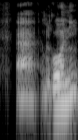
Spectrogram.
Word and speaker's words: Ngoni: When you pronounce Ngoni and Nguni, they should differ there. Ngoni, we mean the people.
